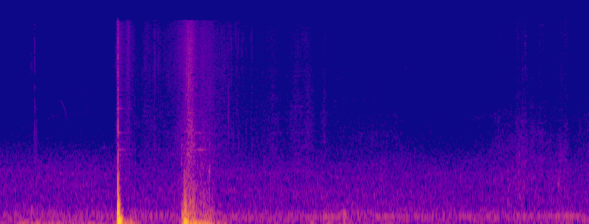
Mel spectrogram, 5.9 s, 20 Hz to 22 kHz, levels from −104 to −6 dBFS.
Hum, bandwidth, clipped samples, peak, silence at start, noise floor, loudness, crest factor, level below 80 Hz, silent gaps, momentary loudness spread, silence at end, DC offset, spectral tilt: none; 11.5 kHz; under 0.1%; -8 dBFS; 1.15 s; -67 dBFS; -32 LUFS; 28 dB; -38 dBFS; none; 23 LU; 3.75 s; under 0.1%; -9 dB/octave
